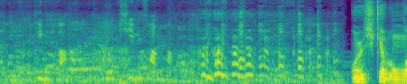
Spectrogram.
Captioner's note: laughter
